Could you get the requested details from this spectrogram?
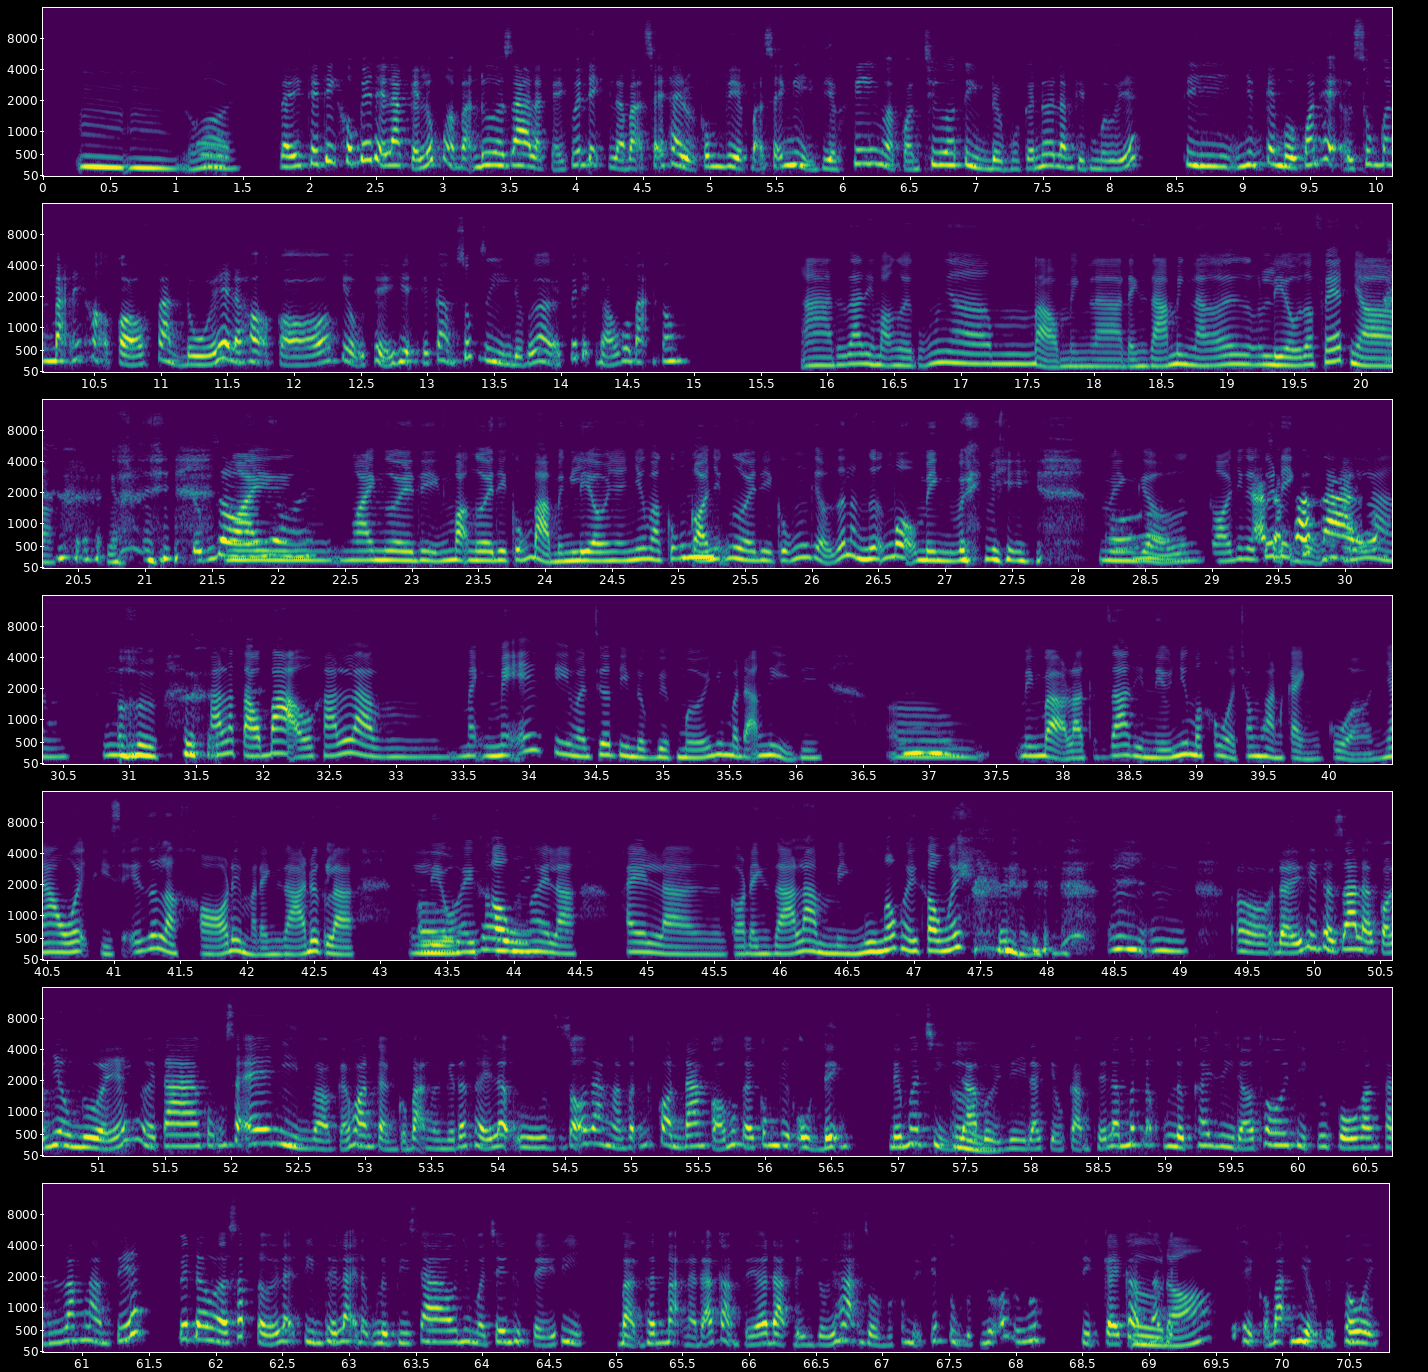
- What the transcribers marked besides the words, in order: chuckle; laughing while speaking: "kiểu thế"; tapping; laughing while speaking: "bởi vì"; laughing while speaking: "ừ"; chuckle; other background noise; laughing while speaking: "ấy, kiểu như thế"; chuckle
- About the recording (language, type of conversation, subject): Vietnamese, podcast, Làm sao bạn biết đã đến lúc thay đổi công việc?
